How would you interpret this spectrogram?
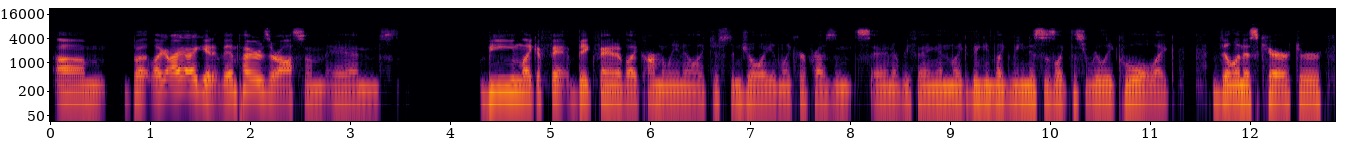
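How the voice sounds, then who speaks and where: A man hosting a casual review chat, talking in a halting, rambling and self-deprecating way. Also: medium pitch, steady tone, a bit bright, no room sound, lo-fi sound. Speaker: podcast host.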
